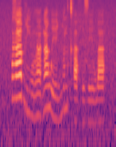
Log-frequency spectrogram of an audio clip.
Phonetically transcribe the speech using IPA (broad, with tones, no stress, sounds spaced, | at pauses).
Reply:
ɣ aː˦ b i˨ j ũ˨ l ã˦˨ ɗ ã˦ w eː˨ ɲ ʊ˦ n kʰ a˨ h ɪ˨ z eː˨ w a˦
